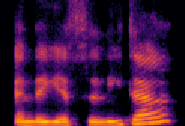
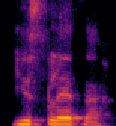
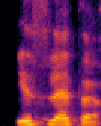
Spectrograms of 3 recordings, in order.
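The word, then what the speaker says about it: Ysleta: that word and the Yeselita Young Women's Leadership Academy. Please let me know if I said that wrong. Yesleta. Yesleta. Okay, thank you. I was like, I know I'm saying it wrong.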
